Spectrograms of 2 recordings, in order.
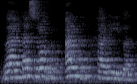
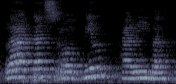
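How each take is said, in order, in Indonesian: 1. Kata kerja itu berakhir jelas, terpisah dari kata berikutnya. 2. Kata kerja itu tersambung ke kata berikutnya dengan -i. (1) "kalau kita baca putus" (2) "kalau kita baca sambung"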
